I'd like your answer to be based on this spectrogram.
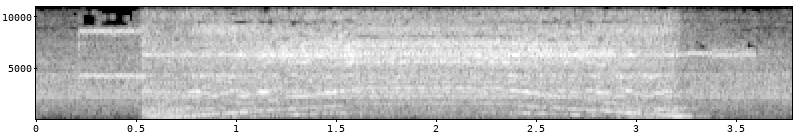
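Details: MPS Medical Pharm/Pump II, a microprocessor-controlled quadruple-rotor peristaltic pump, filling a syringe, bag or bottle for pharmacy IV admixture: a motor starts, whines up in pitch, holds steady, then winds down and stops; peristaltic pump running.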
